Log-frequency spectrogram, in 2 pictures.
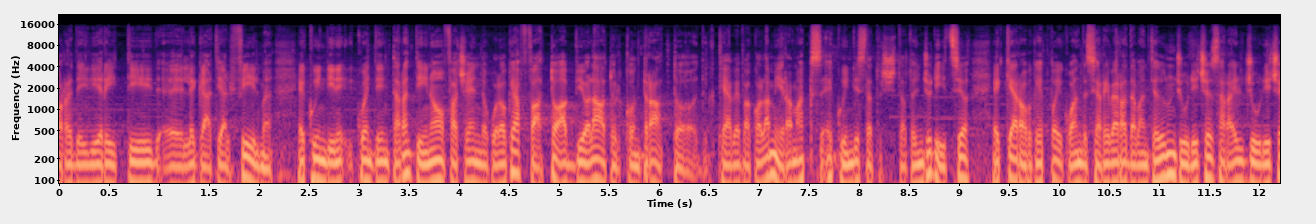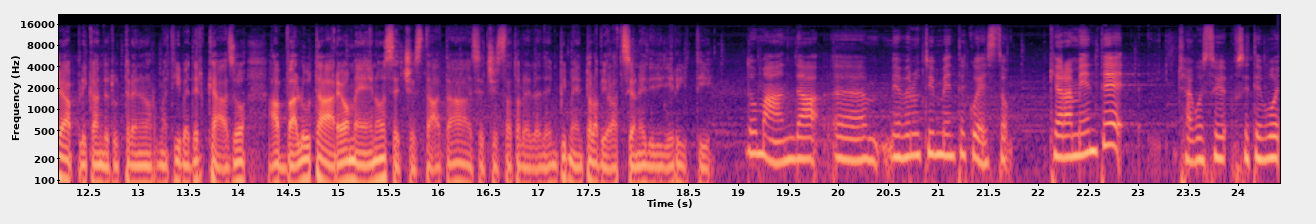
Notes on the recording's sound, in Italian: in diretta dal MAMbo - Museo d'Arte Moderna di Bologna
